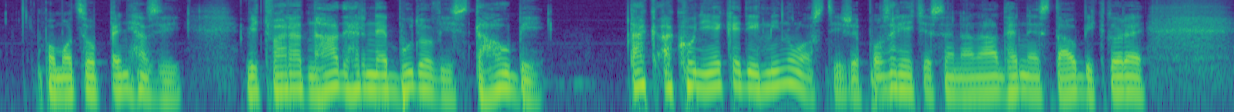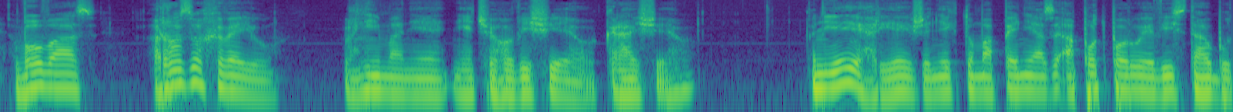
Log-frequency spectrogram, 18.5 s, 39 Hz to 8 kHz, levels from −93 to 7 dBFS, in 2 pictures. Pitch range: 100-120 Hz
